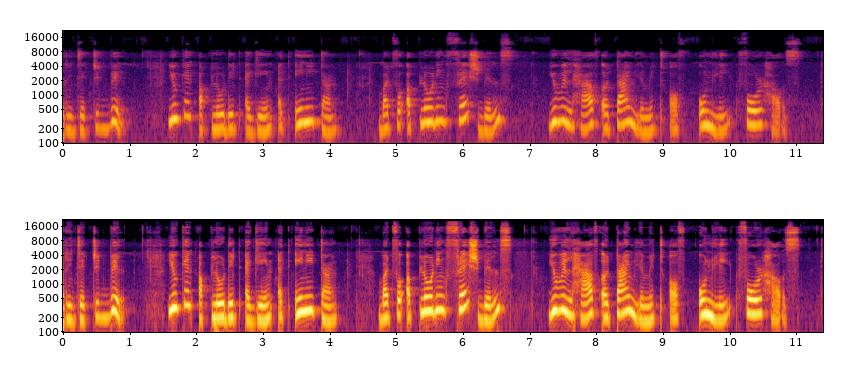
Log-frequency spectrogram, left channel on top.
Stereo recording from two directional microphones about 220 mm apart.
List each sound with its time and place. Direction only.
0.0 s a woman's voice: 40° right (ahead or behind)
